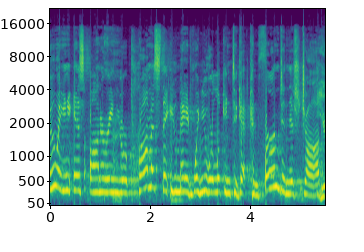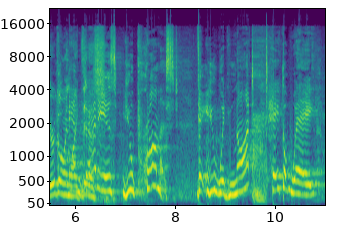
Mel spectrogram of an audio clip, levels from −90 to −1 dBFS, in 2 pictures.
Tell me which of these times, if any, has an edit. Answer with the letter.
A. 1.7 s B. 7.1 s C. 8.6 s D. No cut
D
